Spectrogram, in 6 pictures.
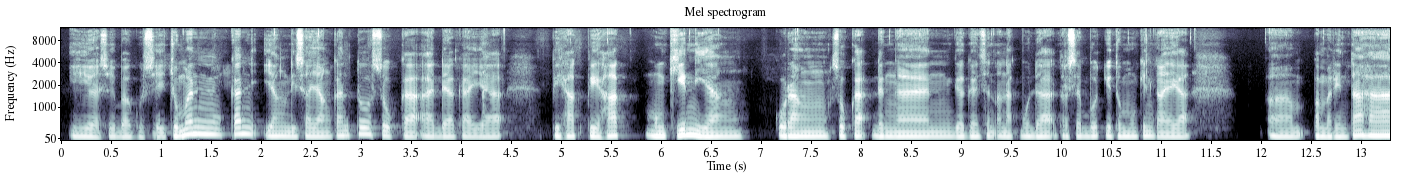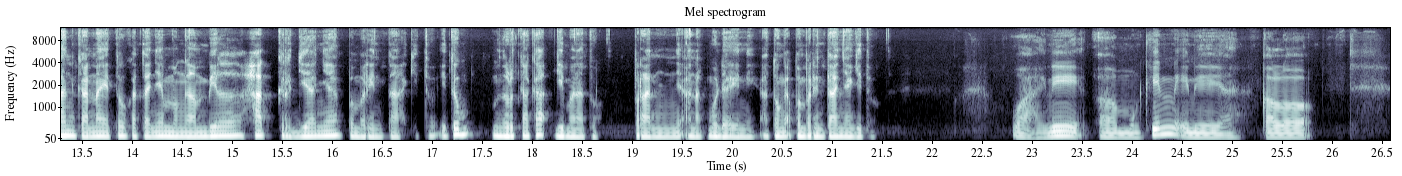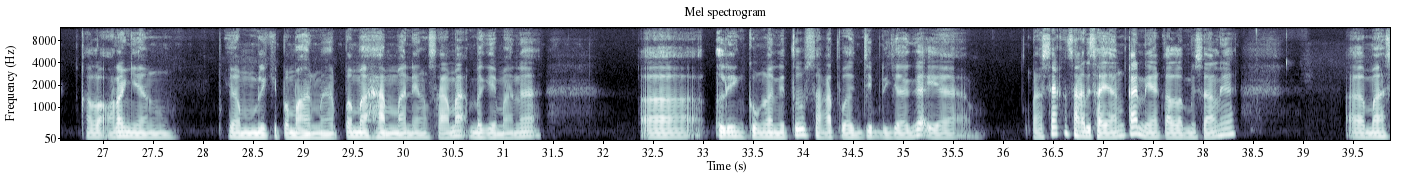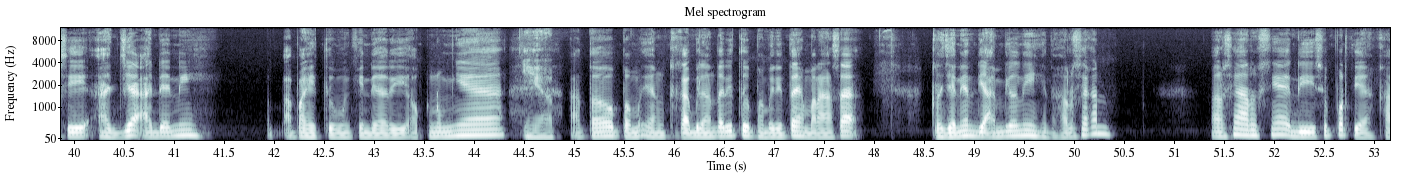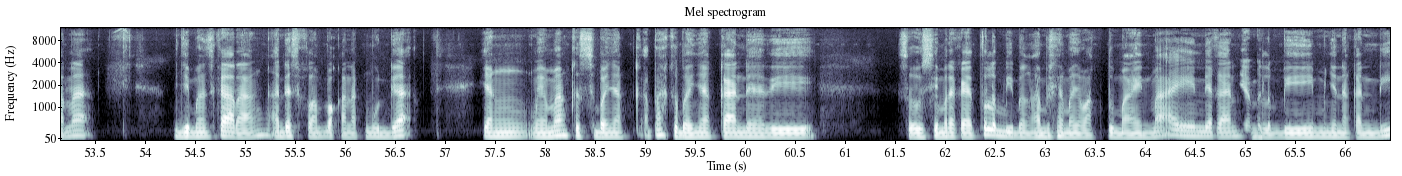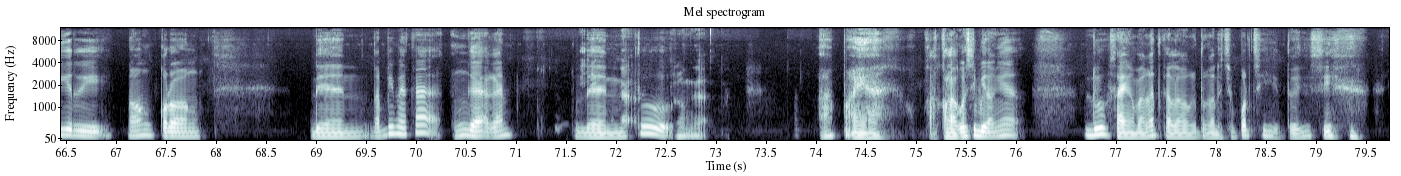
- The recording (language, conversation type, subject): Indonesian, podcast, Menurut Anda, mengapa gotong royong masih relevan hingga sekarang?
- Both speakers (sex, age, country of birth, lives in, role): male, 25-29, Indonesia, Indonesia, host; male, 35-39, Indonesia, Indonesia, guest
- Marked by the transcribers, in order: distorted speech; background speech; mechanical hum; tapping; other street noise; other background noise; static; in English: "di-support"; in English: "di-support"; chuckle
